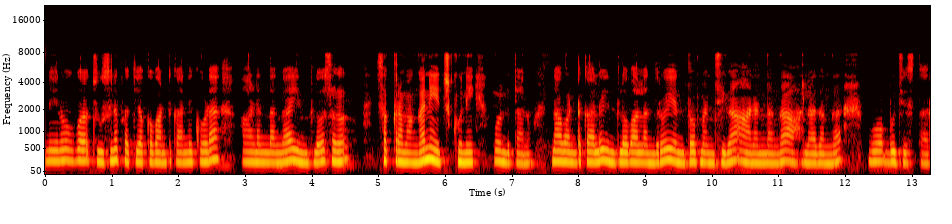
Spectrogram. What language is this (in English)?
Telugu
